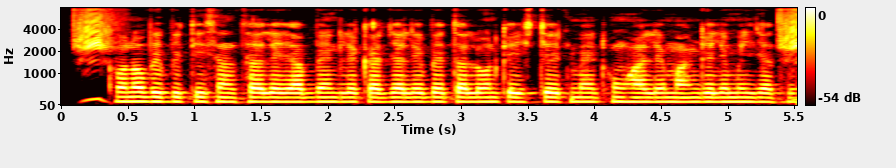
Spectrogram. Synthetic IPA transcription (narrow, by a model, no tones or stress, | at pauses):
d̪oːnobʱibɪt̪isə̃nst̪ʰalejabɛ̃ːŋklekəɾd͡ʒalebet̪aloːnkeɪsʈeːʈmẽːʈʊɦãlemãːŋɡelemɪld͡ʒaːt̪e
